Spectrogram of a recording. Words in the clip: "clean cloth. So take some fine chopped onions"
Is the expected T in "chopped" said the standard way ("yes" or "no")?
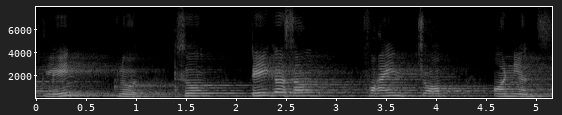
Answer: no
